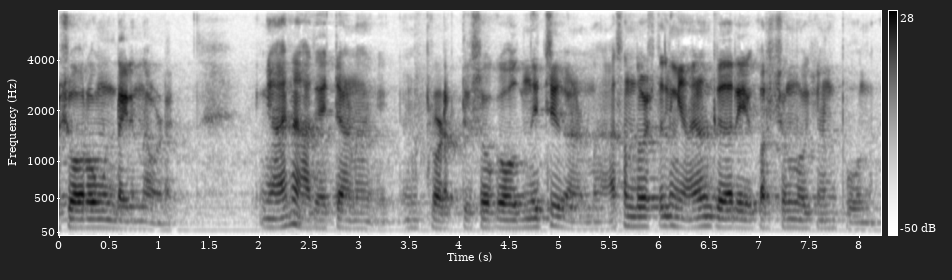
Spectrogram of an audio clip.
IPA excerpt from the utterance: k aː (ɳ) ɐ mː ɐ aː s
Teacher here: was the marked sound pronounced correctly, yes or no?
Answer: yes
